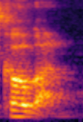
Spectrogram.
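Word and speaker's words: Cockburn: not familiar with the irish pronunciation they would pronounce it as bar but actually it's kovan patrick koban is one of the sons of the old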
